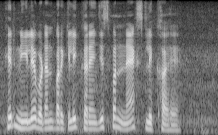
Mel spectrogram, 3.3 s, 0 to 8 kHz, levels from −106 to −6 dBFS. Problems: constant background noise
